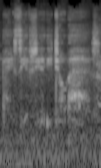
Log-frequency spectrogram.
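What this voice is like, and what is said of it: Whispering. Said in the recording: “I'm going to whisper just how I did it ... That's how I whisper.”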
